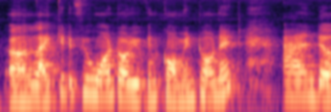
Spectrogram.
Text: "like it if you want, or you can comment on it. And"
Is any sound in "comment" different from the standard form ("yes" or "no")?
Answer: no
